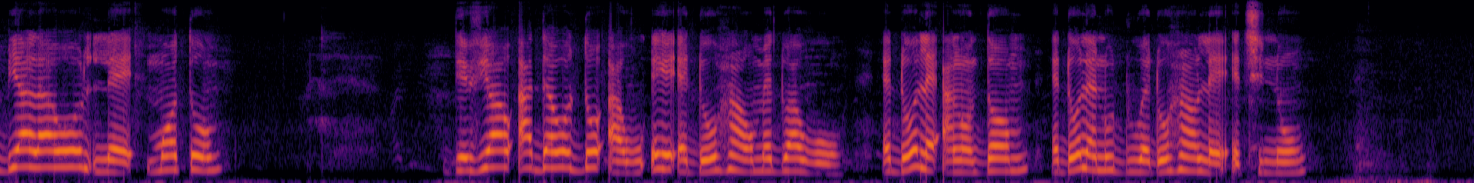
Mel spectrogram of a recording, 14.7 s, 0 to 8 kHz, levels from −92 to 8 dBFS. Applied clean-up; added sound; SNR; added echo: none; none; none; none.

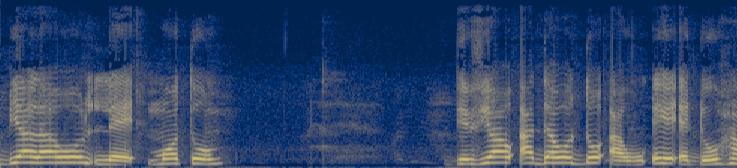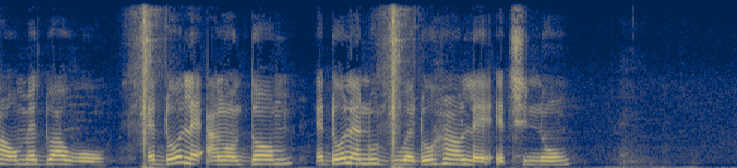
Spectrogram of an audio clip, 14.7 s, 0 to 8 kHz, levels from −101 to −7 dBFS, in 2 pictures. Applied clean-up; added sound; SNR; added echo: none; Glass; 12 dB; none.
